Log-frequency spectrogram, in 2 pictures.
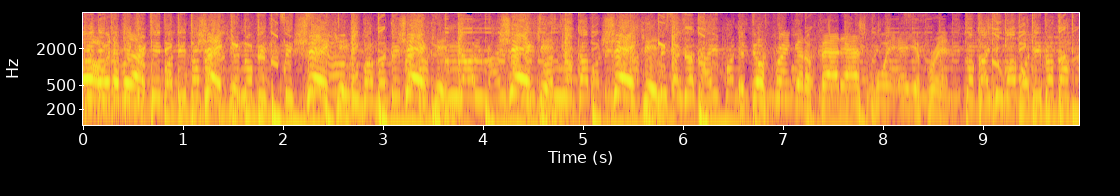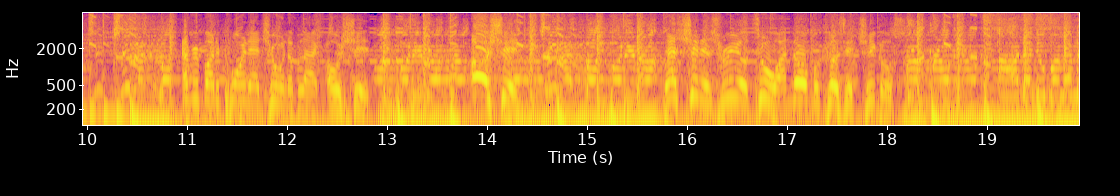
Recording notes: LIVE AT ISLAND SATURDAYS ON FEB 24. LIVE AUDIO.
